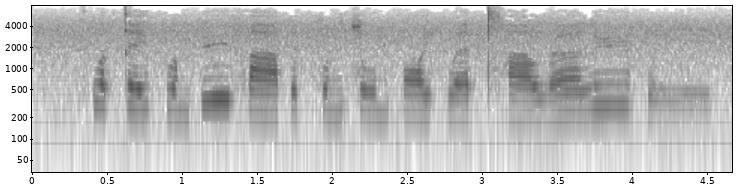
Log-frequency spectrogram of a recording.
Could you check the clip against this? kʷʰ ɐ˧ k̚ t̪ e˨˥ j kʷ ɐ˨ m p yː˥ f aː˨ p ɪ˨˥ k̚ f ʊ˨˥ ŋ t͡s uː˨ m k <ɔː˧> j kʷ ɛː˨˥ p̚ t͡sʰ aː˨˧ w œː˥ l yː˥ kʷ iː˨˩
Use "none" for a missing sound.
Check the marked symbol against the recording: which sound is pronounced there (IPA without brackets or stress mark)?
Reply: ɔː˧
